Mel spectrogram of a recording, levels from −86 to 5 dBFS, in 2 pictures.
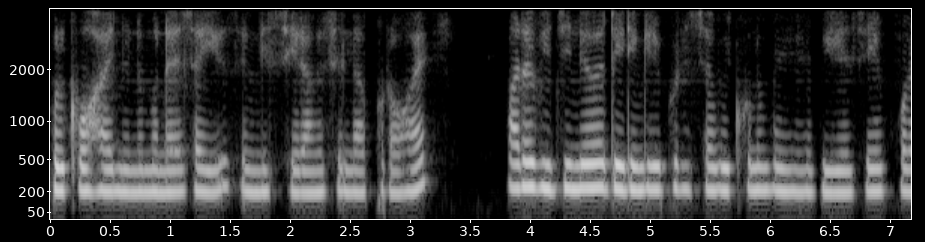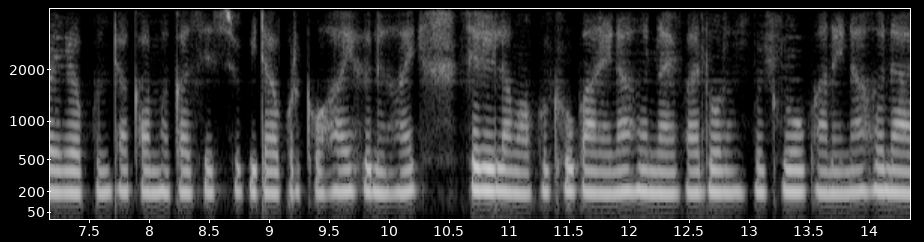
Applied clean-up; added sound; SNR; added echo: neural mask model DeepFilterNet 3.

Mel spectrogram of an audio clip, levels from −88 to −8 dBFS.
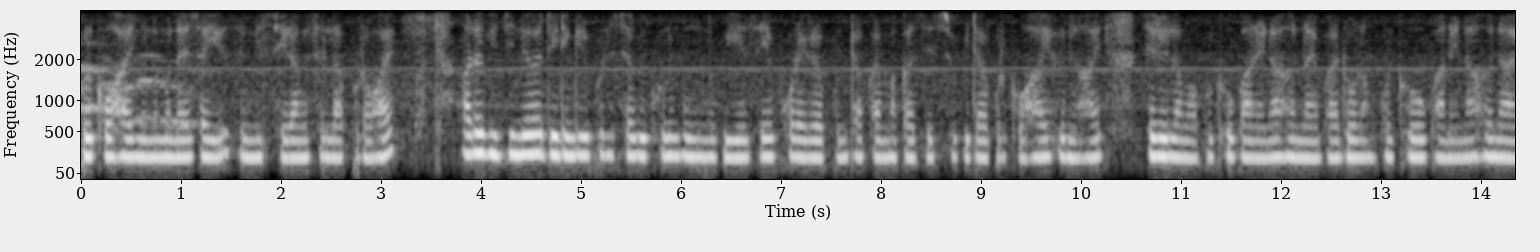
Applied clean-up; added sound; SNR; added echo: none; none; none; none.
